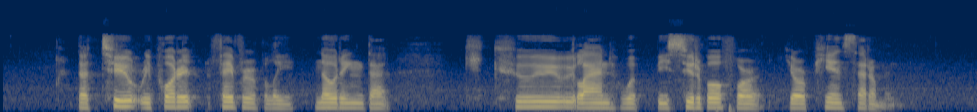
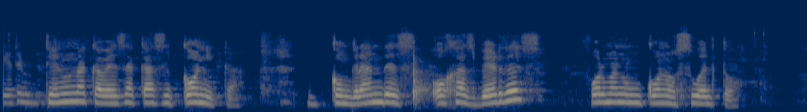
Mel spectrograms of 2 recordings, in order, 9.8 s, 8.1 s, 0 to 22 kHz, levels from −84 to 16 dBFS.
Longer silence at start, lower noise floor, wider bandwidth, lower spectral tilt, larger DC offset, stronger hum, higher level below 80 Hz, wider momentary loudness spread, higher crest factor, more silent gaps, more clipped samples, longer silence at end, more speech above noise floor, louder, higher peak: first, 0.8 s vs 0 s; second, -58 dBFS vs -70 dBFS; second, 7.2 kHz vs 8.2 kHz; first, -5.5 dB/octave vs -4 dB/octave; neither; neither; first, -60 dBFS vs under -90 dBFS; about the same, 14 LU vs 16 LU; about the same, 20 dB vs 18 dB; neither; neither; first, 0.85 s vs 0.7 s; about the same, 38 dB vs 38 dB; first, -20 LUFS vs -32 LUFS; first, -2 dBFS vs -16 dBFS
